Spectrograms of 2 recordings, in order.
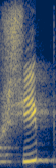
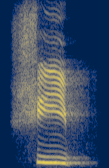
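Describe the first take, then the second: First: शिप with a short, quick i; short vowel. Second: शीप with a long stretched ee; long vowel. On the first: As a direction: keep शिप brief. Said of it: "अब जो पहला वाला शिप है". (शिप में छोटी इ) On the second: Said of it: "second वाले शिप की तरह शीप". (शीप में लंबी ई खींचकर) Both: Shown as a demonstration.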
